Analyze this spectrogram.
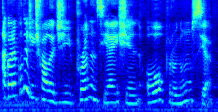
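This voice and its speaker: A young woman from São Paulo with a São Paulo accent, explaining things in a chatty, animated vlog style full of fillers. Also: a little high, unhurried, a little hiss or hum. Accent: São Paulo Portuguese. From São Paulo, Brazil. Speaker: YouTuber.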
